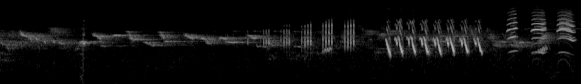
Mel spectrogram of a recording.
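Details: Common myna giving a varied string of gurgling, whistled phrases that build into bursts of sharp, rapid repeated notes, followed by a few harsher harmonic notes at the end. The background is quiet.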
